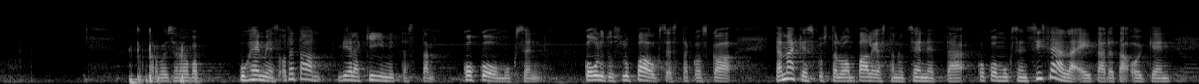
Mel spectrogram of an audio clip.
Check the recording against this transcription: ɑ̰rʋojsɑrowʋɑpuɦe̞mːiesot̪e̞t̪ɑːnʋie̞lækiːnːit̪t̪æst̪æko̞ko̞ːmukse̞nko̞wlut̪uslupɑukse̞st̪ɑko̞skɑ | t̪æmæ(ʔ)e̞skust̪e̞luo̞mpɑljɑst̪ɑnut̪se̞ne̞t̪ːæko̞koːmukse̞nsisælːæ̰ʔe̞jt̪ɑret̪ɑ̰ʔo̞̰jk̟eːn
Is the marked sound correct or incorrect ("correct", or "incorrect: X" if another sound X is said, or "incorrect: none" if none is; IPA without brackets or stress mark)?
incorrect: k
